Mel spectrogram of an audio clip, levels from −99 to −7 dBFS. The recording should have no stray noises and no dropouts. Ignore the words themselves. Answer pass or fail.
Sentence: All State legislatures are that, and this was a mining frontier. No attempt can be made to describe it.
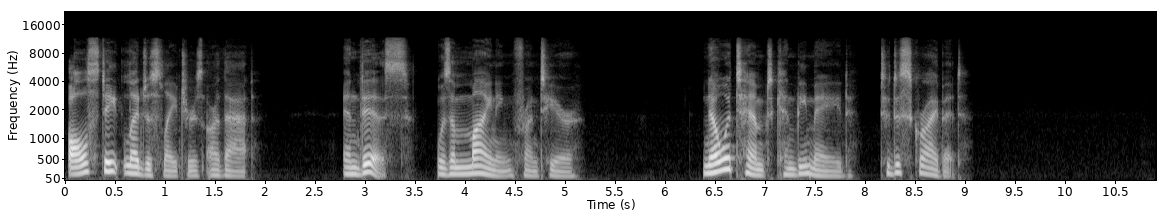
pass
